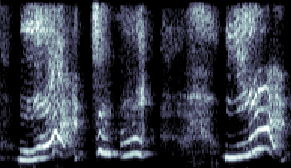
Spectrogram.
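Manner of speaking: high, loud, mock-aghast "What?"; hammed-up outrage at someone skipping Eurovision; shocked disbelief. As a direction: gasp it out, scandalised at a friend. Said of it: "And I was like".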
